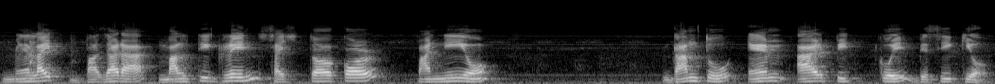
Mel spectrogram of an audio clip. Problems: background sounds at intervals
